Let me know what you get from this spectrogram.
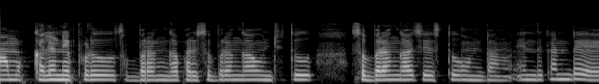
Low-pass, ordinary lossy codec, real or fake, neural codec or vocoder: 7.2 kHz; none; real; none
